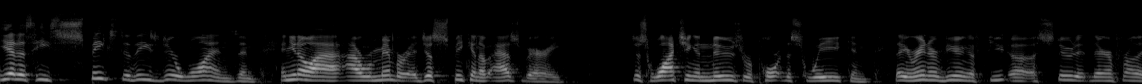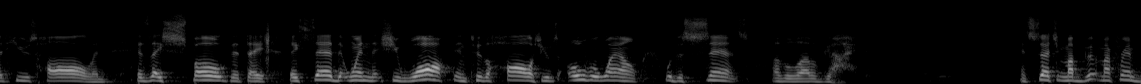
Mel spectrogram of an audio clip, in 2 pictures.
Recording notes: at Impact Church of Fredericksburg in Fredericksburg, VA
